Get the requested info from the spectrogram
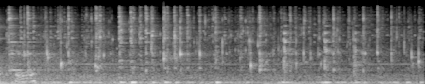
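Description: Wire whisk beating raw eggs in a glass bowl, its wires clicking against the glass in a quick, steady rhythm.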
